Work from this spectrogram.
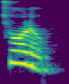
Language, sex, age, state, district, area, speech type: Hindi, female, 45-60, Madhya Pradesh, Jabalpur, urban, read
